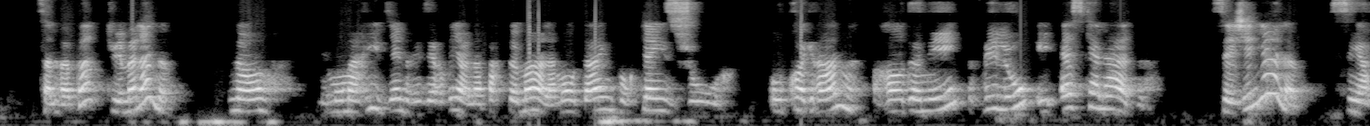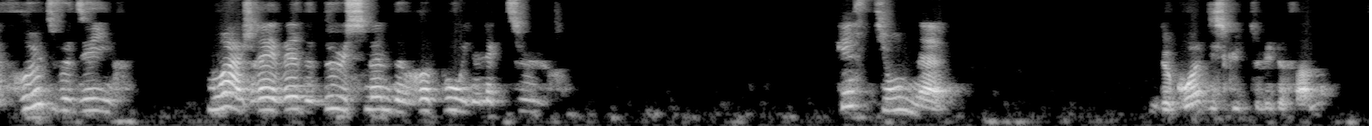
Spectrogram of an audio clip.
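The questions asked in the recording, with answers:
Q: De quoi discutent les deux femmes?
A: Des vacances à la montagne que le mari de l'une d'elles a réservées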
